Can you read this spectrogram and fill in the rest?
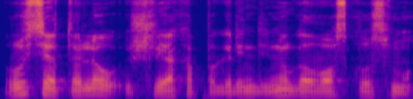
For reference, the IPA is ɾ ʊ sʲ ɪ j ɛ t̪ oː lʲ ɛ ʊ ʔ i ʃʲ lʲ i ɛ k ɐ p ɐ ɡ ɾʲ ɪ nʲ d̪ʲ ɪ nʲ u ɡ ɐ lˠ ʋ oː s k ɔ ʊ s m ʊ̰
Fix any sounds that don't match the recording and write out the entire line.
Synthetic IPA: ɾ ʊ sʲ ɪ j ɛ t̪ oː lʲ ɛ ʊ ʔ ɪ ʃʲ lʲ i ɛ k ɐ p ɐ ɡ ɾʲ ɪ nʲ d̪ʲ ɪ nʲ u ɡ ɐ lˠ ʋ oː s k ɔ ʊ s m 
